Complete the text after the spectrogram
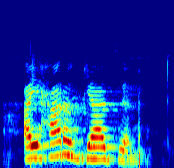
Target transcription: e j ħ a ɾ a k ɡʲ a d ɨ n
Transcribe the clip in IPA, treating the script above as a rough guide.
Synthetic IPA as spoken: a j ħ a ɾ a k ɡʲ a d͡z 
